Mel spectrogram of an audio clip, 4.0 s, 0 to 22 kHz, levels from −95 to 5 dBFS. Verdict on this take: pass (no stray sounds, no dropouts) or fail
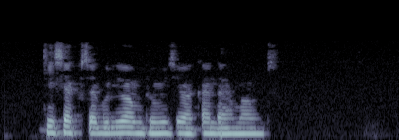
pass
